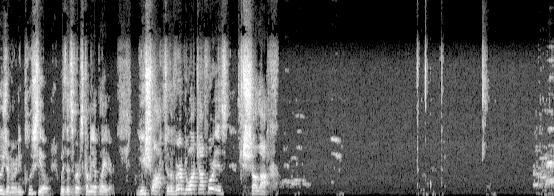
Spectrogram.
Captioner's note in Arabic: بالعبرية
